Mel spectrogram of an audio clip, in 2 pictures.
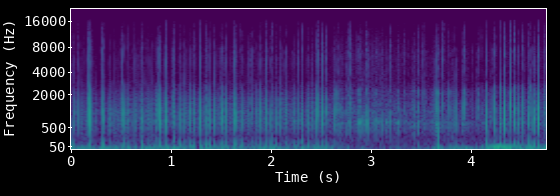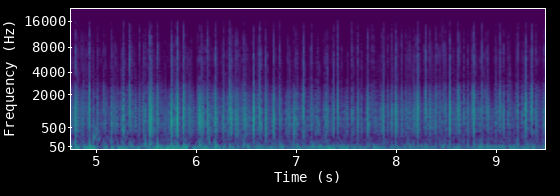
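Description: A smartphone in a black plastic case is held near the microphone and tapped rapidly with long fingernails on the back and edges of the case. The result is a dense, continuous stream of short, crisp plastic clicks centred in the midrange, each dying away almost instantly.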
